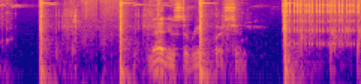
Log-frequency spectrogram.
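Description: A pickaxe strikes rock several times.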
